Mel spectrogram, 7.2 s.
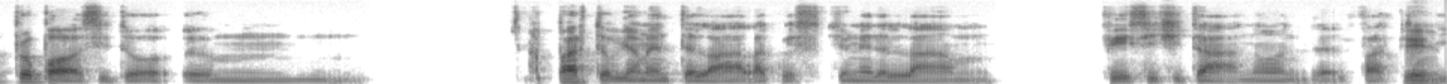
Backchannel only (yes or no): yes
